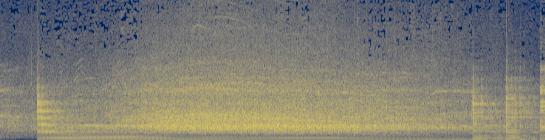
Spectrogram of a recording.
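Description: A band holds one sustained chord while the audience cheers, the cheering swelling and fading under it; about seven seconds in the band moves into the song's intro with a run of changing notes.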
